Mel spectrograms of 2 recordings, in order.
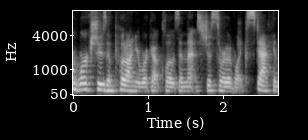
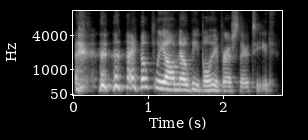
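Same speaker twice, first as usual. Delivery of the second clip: laughing through the words, louder; amused laughing; 4 dB louder than usual. Real, not acted. Coach joking with her group about toothbrushing, laughing. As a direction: let a real laugh spill into the sentence.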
